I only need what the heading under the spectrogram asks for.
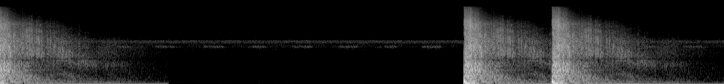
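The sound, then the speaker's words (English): Shotgun fire in an ambush, aimed down from a ledge over a road at a police officer: the fading tail of one blast, a stretch of steady cricket chirring, then two sharp, loud blasts, each with a long decaying tail. “Whoever was waiting for him, whoever had planned this attack, fires down upon him with a shotgun.”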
